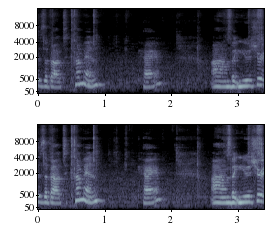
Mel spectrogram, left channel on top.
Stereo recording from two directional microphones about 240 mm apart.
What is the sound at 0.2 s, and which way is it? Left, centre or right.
Speech, right.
